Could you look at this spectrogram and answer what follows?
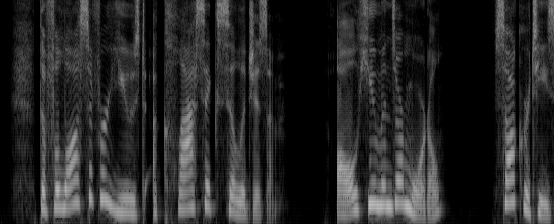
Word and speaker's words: syllogism: Syllogism. Pronounced sil uh ji zum.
